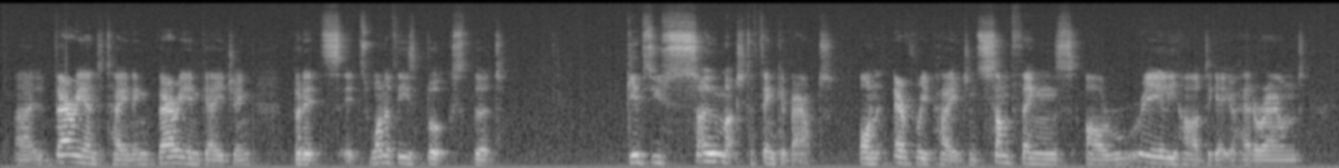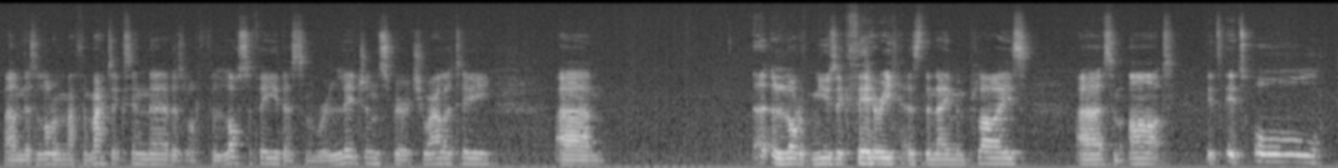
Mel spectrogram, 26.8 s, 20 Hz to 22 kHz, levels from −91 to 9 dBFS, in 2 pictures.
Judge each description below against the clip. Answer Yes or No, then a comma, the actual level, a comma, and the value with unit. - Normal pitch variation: Yes, average, 3.3 semitones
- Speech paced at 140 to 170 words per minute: Yes, average, 150 wpm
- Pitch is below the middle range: Yes, low, 125 Hz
